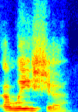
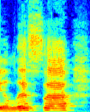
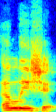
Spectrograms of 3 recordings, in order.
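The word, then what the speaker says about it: Alysha: head they'll call me alyssa they'll call me ashley or a lit nobody can pronounce it alicia but that's okay but you guys know it's alicia a-l-y-s-h-a i don't mind when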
